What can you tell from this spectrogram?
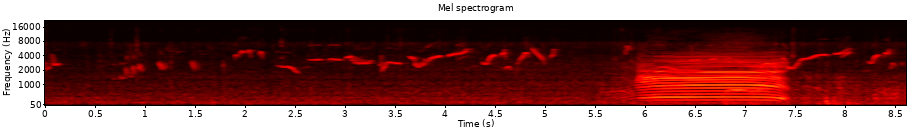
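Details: Tame cow being herded to green grassy pasture in the morning gives one loud, long, level moo of about a second and a half, after several seconds of busy chirping birdsong that continues around it.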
